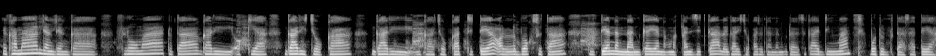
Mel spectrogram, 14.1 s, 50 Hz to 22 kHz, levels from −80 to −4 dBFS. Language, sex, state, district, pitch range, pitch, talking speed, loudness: Wancho, female, Arunachal Pradesh, Longding, 185-210 Hz, 195 Hz, 220 wpm, -20 LUFS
